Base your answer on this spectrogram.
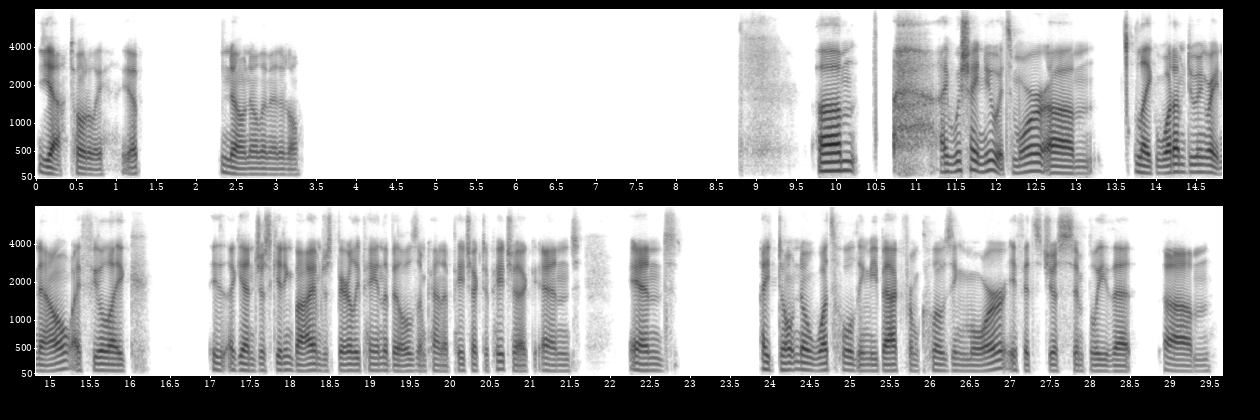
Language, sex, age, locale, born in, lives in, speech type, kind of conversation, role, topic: English, male, 35-39, en-US, United States, United States, conversation, advice, user, How can I find more purpose in my career?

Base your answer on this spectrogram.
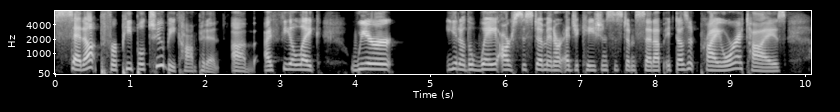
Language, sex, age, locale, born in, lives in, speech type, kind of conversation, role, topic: English, female, 25-29, en-US, United States, United States, conversation, podcast, guest, Why do so many people believe myths about major moments in history?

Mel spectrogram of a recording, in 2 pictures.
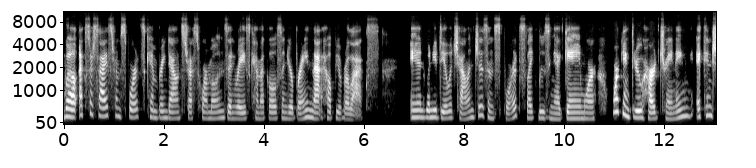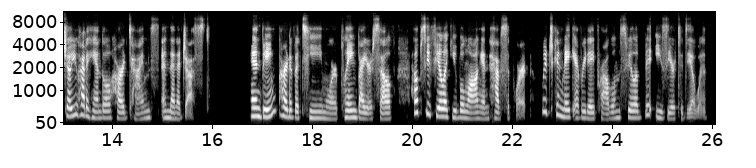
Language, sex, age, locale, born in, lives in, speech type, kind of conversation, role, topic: English, female, 40-44, en-US, United States, United States, read, expert-assistant, expert, What are the benefits of participating in sports?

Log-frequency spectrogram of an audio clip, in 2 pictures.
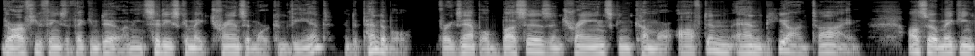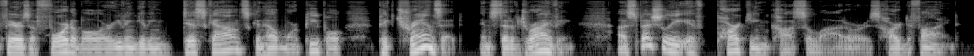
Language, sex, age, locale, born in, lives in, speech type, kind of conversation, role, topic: English, male, 60-64, en-US, United States, United States, read, expert-assistant, expert, How does public transportation benefit cities?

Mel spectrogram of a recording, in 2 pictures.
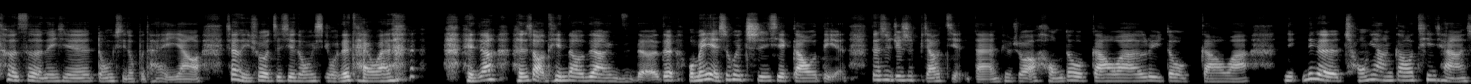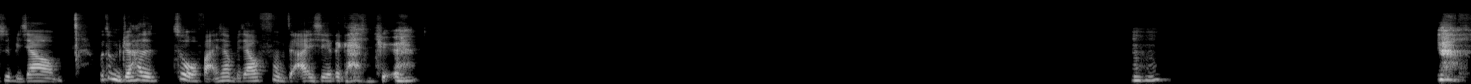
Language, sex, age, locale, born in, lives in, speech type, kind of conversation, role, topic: Chinese, female, 50-54, zh-TW, Taiwan, United States, conversation, unstructured, none, 你最喜欢的家乡味道是什么？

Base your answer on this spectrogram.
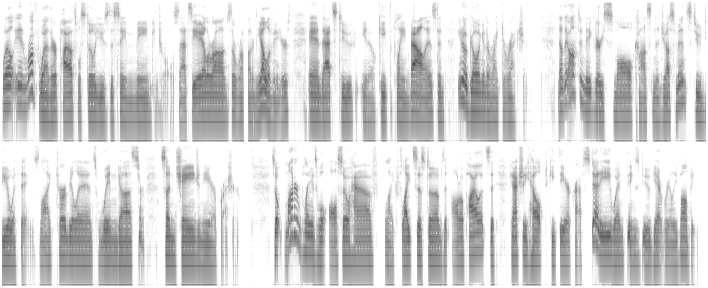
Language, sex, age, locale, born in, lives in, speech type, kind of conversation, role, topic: English, male, 30-34, en-US, United States, United States, read, expert-assistant, expert, How do airplanes fly and how do pilots handle challenges in the air?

